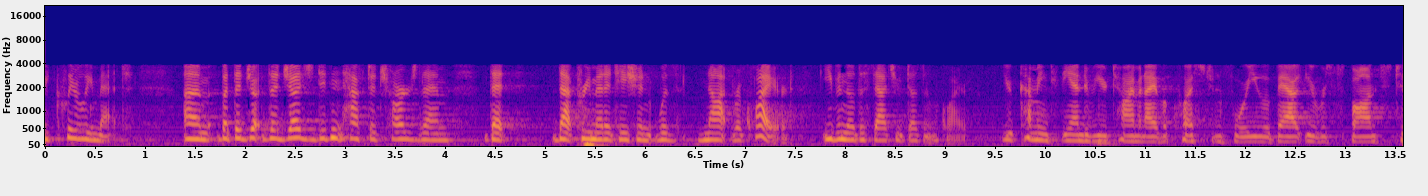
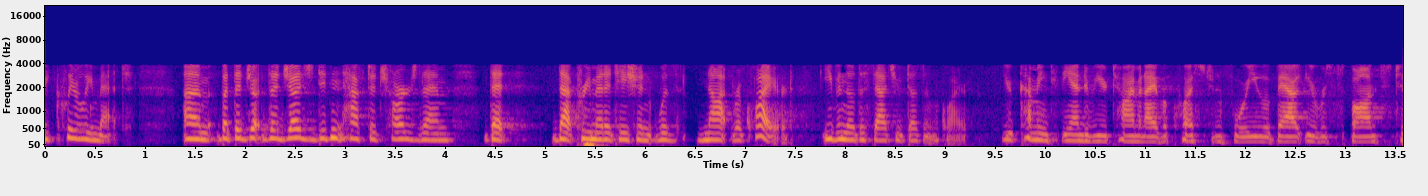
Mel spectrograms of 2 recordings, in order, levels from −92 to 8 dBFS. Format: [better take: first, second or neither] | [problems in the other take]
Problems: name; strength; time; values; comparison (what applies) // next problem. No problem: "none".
first | noise reduction (neural mask model Resemble Enhance denoiser)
